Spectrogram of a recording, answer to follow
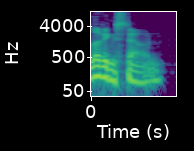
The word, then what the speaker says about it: Livingstone: explorer and missionary David Livingstone, who hadn't been heard from in 6 years. I've also heard his name pronounced Livingston more commonly, so I'll go with that.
